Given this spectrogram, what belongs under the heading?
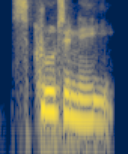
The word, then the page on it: scrutineer: Indian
